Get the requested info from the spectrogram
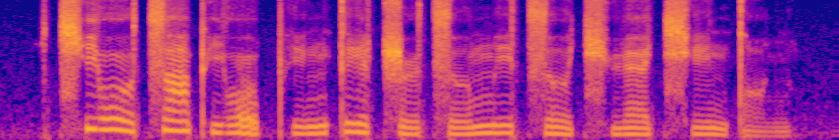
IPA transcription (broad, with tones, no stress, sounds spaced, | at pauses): t͡ɕʰ j o˥˩ ʊ̯ t͡s ä˥ pʰ j o̰˨˩ ʊ̯ pʰ i˧˥ ŋ t̪ i˥˩ ʈ͡ʂ ɻ̩˧˥ t͡s ɹ̩˧˥ m i˥˧ t͡s ɹ̩˥˩ t͡ɕʰ ɥ ɛ˥ t͡ɕʰ i˥˩ n t̪ ɑ˩ ŋ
